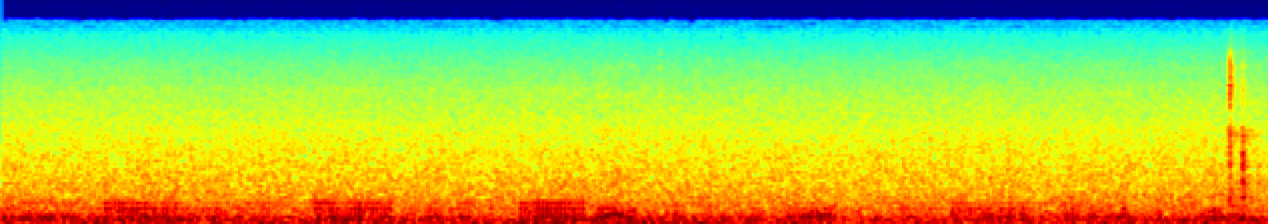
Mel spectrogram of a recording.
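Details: Happy pet cat purring as it gets petted, a continuous low throaty rumble swelling and easing in roughly two-second cycles, with a brief faint click near the end.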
